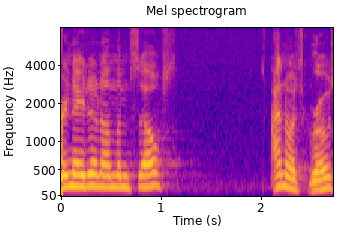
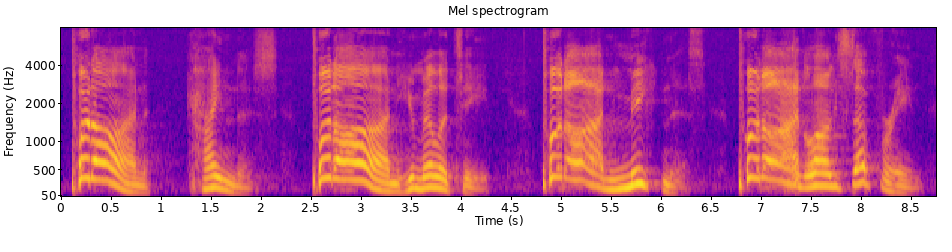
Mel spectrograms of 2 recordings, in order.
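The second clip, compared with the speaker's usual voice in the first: slow emphatic list; slower than usual. Shown as a demonstration. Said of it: "slow emphatic list".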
